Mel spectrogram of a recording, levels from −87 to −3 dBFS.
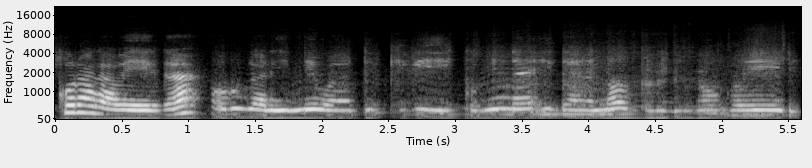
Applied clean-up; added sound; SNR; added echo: neural mask model RNNoise.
